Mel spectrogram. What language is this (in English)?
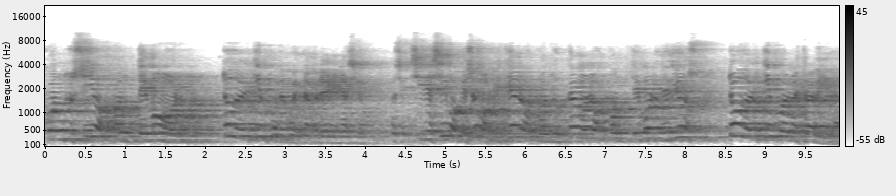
Spanish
